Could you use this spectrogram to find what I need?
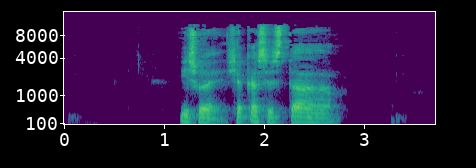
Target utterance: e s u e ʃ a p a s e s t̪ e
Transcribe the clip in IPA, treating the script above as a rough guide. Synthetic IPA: i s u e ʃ a k a s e s t̪ a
